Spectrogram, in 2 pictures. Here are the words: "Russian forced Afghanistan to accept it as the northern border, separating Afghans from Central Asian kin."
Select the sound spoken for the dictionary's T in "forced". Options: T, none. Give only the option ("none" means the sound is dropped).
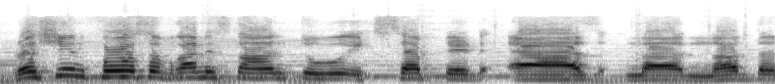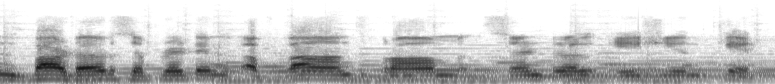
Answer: none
